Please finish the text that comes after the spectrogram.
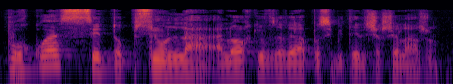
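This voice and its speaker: A male TV host with a low, mellow voice and a slightly husky edge. He speaks formally, turning often to address the viewers directly. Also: animated, fast talker. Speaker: TV interview host. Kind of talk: formal TV interview.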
